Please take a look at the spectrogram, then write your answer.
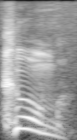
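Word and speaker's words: קום: Hebrew it would be transliterated quu M pronounced Kum means to raise up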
